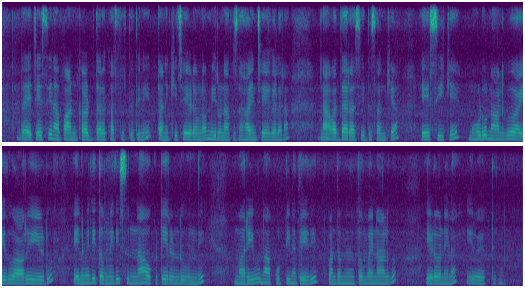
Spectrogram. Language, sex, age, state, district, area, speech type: Telugu, female, 30-45, Telangana, Warangal, rural, read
